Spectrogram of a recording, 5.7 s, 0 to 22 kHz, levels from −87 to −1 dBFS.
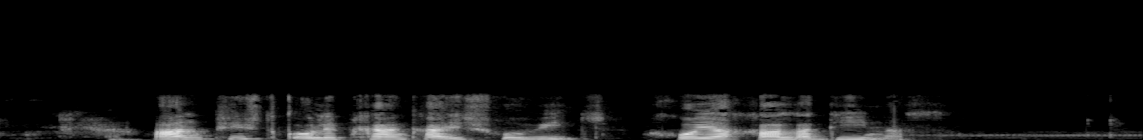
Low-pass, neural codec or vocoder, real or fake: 7.2 kHz; none; real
